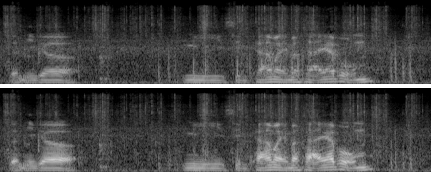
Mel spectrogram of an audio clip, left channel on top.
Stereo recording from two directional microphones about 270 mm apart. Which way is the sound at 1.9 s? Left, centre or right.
Centre.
